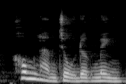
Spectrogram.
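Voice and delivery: ordinary delivery, nothing marked

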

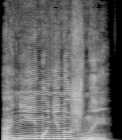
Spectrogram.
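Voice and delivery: thin little voice. A narrator's reading. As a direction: squeeze it up thin. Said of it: "тоненьким голосом проговорила она".

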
